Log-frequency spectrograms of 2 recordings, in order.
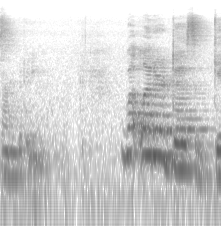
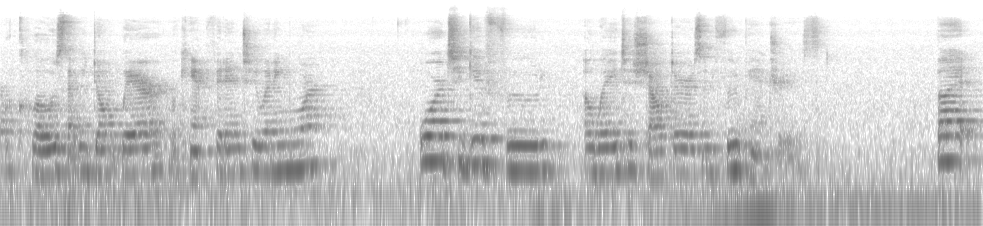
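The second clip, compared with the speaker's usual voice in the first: ordinary talk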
